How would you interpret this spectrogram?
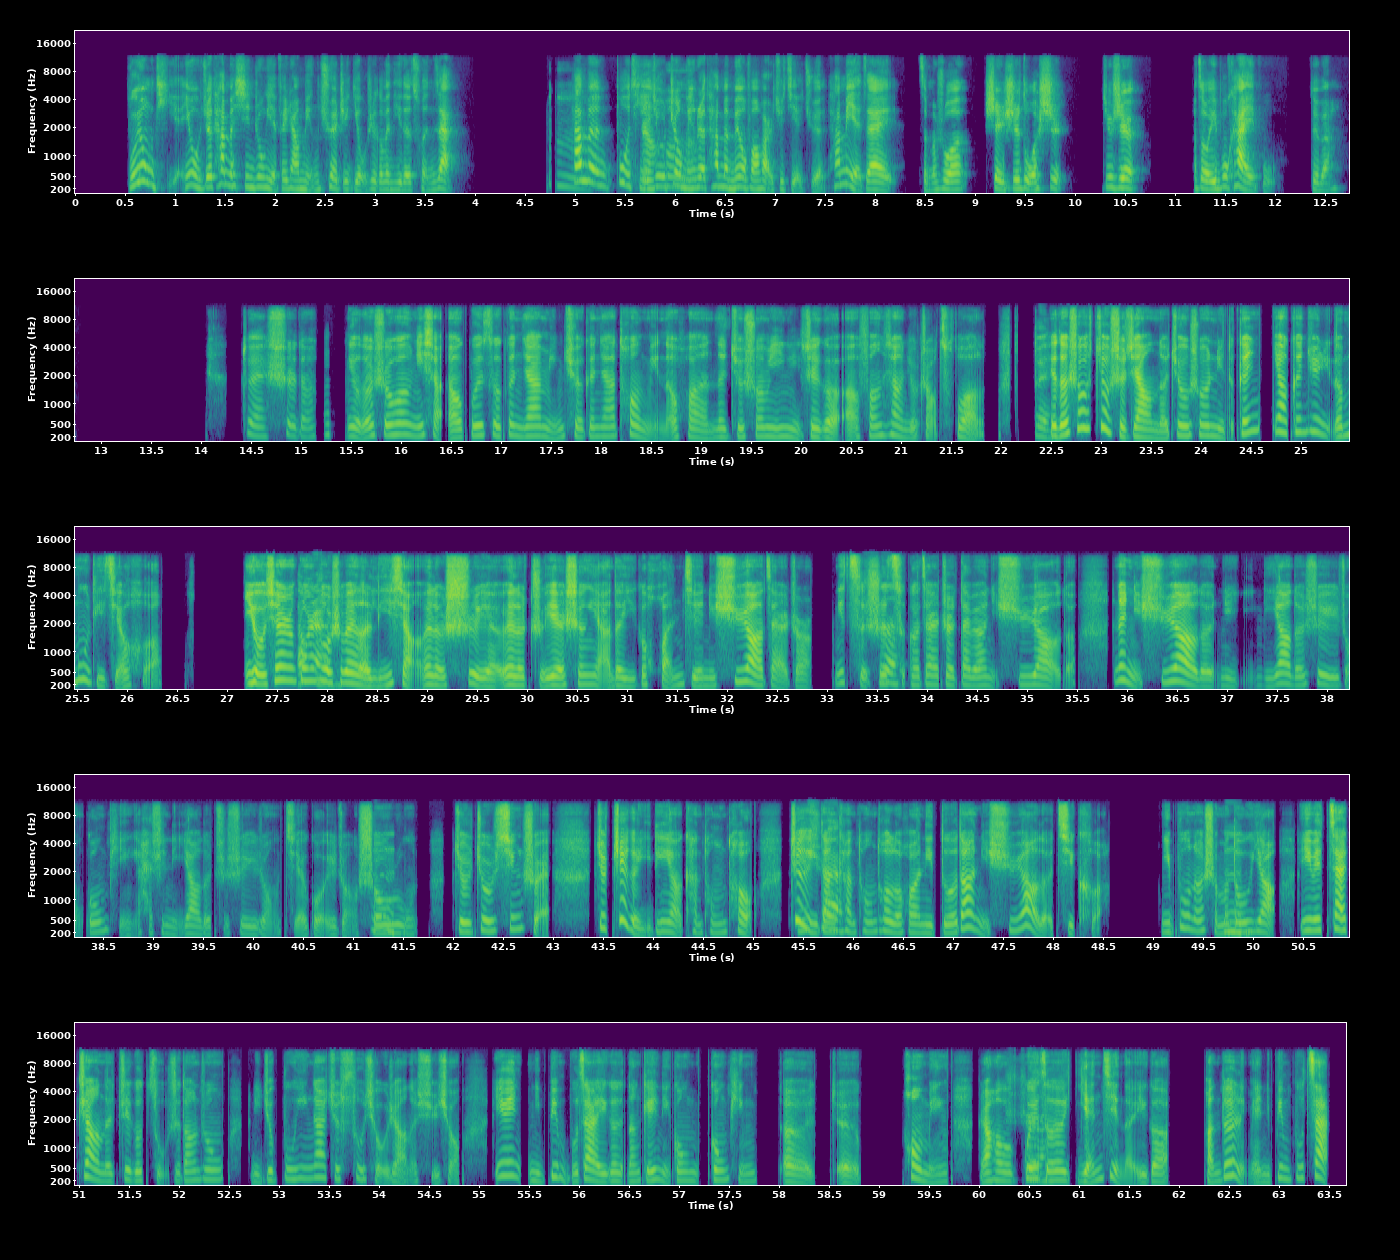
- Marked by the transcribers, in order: other background noise
- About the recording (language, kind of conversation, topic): Chinese, podcast, 怎么在工作场合表达不同意见而不失礼？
